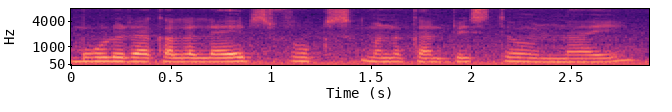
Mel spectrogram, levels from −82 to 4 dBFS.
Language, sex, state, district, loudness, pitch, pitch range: Telugu, female, Telangana, Mahabubabad, -15 LUFS, 200 Hz, 195-210 Hz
